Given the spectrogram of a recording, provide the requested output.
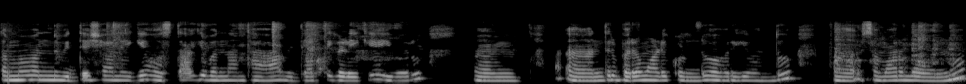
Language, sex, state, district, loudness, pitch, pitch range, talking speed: Kannada, female, Karnataka, Dharwad, -30 LUFS, 190 Hz, 180-200 Hz, 100 wpm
